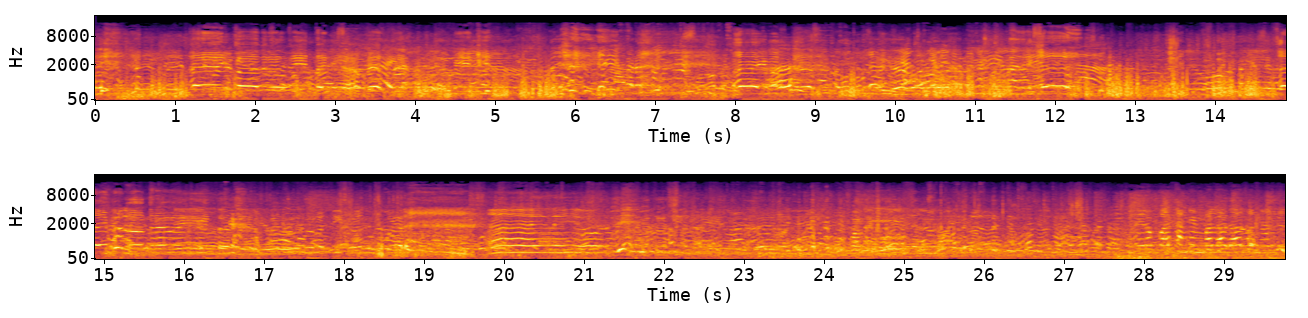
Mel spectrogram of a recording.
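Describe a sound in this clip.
A crowd of people talk in agitated voices nearby.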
